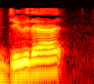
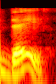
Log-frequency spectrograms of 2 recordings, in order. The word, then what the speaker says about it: Daith: it's actually pronounced Doth because da da da da da," I think people are going to be more annoyed at that. So I just let them say Daith, and you know, that's usually what I refer to it, because that's what it looks like it would be pronounced.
